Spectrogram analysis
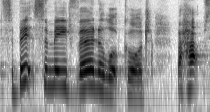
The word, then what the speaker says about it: Sabitzer: Austrian and I think sabitsa would be a great signing for us but please pronounce him sabitsa and not sabitsa you're great sabitsa his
